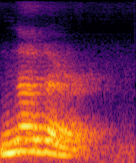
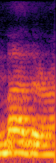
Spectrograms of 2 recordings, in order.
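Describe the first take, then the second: First: The word starts with an N sound instead. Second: The word starts with a normal M sound. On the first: "you kind of do it like an N" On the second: "if I said mother"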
